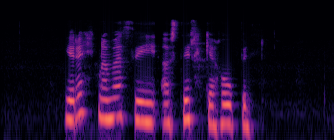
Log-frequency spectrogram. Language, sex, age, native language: Icelandic, female, 40-49, Icelandic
